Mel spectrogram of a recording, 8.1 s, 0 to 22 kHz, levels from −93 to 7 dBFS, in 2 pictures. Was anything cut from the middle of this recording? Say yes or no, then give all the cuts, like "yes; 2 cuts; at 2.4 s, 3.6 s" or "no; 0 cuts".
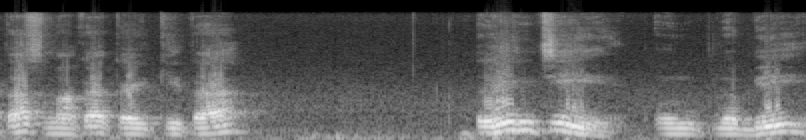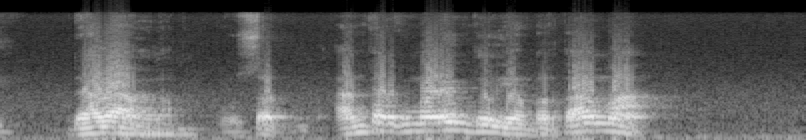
no; 0 cuts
